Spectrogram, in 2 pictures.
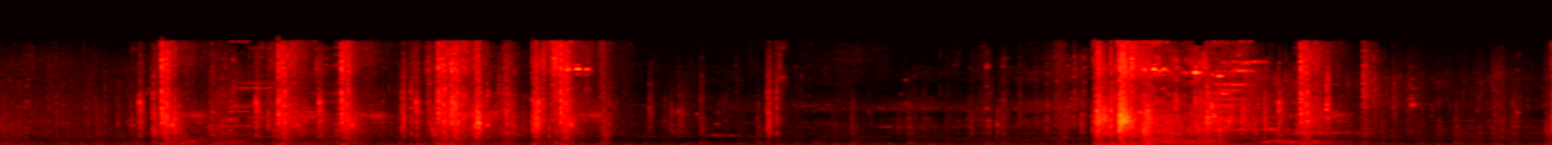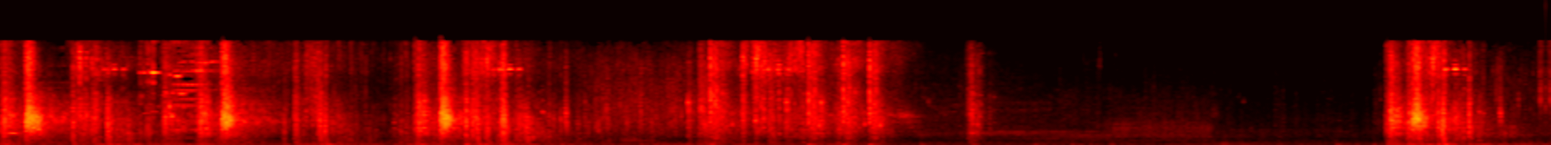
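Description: Gunfire bursts out loudly in quick rattling bursts.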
